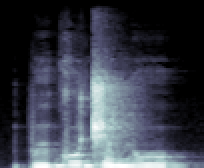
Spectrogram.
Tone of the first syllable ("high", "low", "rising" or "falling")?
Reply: rising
